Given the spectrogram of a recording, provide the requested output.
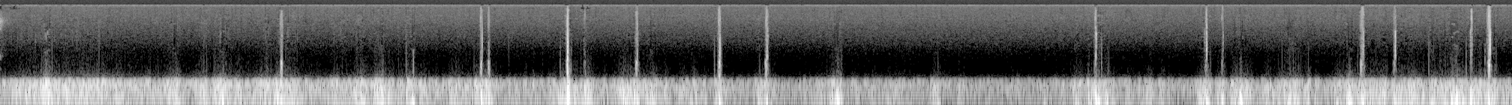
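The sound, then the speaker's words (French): Martian wind picked up by a rover microphone: a low, muffled rumble that swells and fades in gusts, with a few faint clicks scattered through and no voices. “On entend le vent, donc vous fermez les yeux, vous mettez ça sur des, des bonnes enceintes, et là, vous avez l'impression d'y être.”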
